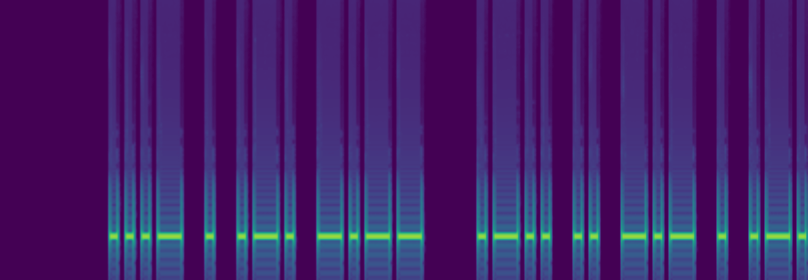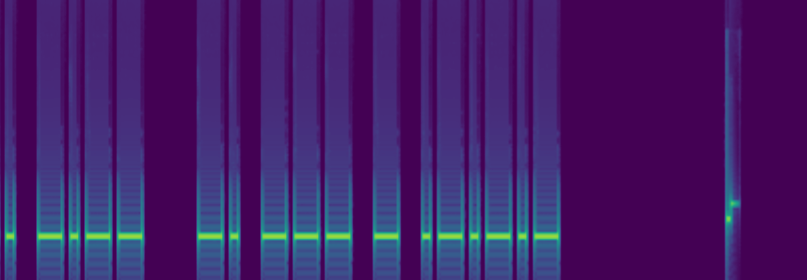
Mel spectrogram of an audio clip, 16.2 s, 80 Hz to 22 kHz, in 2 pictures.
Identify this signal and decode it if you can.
Morse code, heard as a keyed tone, about 15 wpm, 700 Hz. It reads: VERY LIKELY NOT.
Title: Sentences from Top 600 Words 15wpm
